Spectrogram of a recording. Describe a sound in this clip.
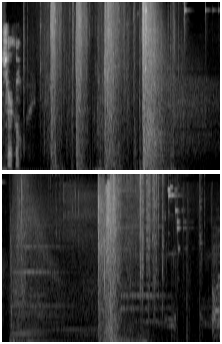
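Gunshots bang loudly in quick succession.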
